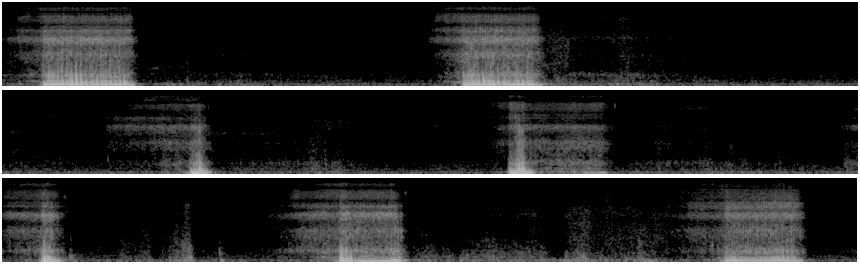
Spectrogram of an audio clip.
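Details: Snoring: a sleeping Tibetan Mastiff puppy snores in repeated low rumbling bursts, about fifteen a minute, with quiet pauses between.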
